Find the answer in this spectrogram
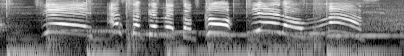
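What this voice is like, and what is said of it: Little girl's voice. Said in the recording (Spanish): “¡Vamos por la voz de niña!”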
